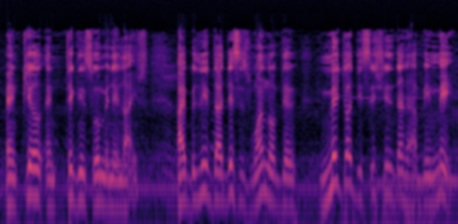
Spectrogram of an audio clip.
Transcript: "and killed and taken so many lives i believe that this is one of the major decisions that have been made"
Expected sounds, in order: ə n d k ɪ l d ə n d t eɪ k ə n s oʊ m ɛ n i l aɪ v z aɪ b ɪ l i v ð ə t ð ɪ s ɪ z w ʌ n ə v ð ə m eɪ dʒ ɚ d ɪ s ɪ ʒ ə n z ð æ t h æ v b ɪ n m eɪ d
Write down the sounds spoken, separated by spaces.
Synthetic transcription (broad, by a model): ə n k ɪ l ə n t eɪ k ə n s oʊ m ɛ n i l aɪ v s aɪ b ɪ l i v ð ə t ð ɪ s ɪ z w ʌ n ə v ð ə m eɪ dʒ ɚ d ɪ s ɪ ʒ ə n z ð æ t h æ v b ɪ n m eɪ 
